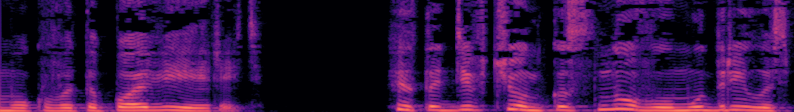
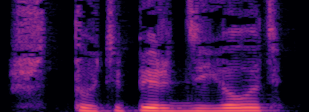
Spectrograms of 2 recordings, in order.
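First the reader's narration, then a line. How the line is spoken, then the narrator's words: Quiet question. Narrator (Russian): спросил я тихо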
